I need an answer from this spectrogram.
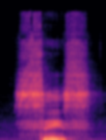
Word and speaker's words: six: take one more example the number six is pronunciated as sis in French s e x is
